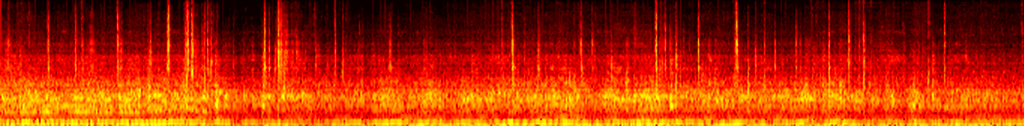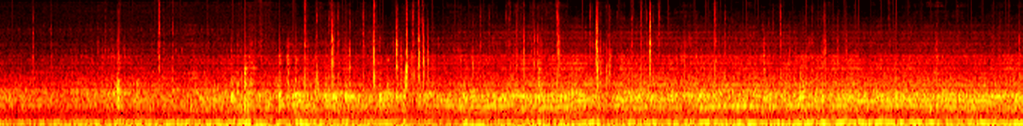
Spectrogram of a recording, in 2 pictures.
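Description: ATV engine running steadily while riding, with stones and gravel clicking and rattling under the tyres throughout.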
